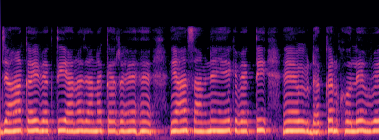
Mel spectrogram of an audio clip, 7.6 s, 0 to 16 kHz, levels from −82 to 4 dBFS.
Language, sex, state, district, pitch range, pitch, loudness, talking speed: Hindi, female, Bihar, Vaishali, 245-255 Hz, 245 Hz, -13 LUFS, 125 wpm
